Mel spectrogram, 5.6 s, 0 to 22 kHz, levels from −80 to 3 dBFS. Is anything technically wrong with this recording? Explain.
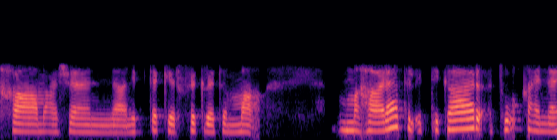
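Yes. G.729 codec damage runs through the whole clip. The speech sits in a narrow line band of about 300 Hz to 3.7 kHz, and the roughness and slightly synthetic texture fit an 8 kbit/s coder. That coder rebuilds each 10 ms frame from a vocal tract filter, a pitch predictor and a handful of pulses, so the fine detail of the real waveform never survives. The result is plainly audible as a rough, synthetic edge on the speech.

VoIP packet loss concealed by the speech codec happens twice. The first gap is from 2.49 to 2.68 s, about 140 ms of missing audio scattered over 160 ms, with the longest unbroken run lasting 100 ms. The second is from 5.07 to 5.15 s, about 40 ms lost. In both places the decoder extrapolates from its last pitch and filter settings, turning the speech into a stretched, buzzy tone or coloured noise that fades. The speech stays weak or distorted briefly after the stream resumes.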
